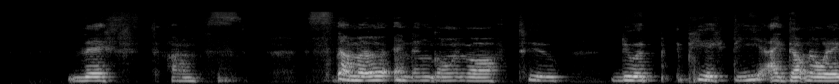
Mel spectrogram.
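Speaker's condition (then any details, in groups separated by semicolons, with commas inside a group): Cerebral palsy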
